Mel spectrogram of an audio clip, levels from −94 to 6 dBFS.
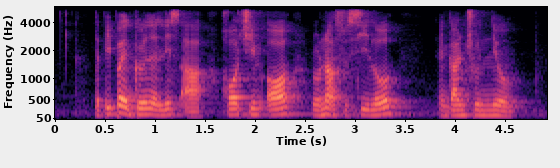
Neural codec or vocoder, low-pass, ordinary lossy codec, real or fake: none; 5.4 kHz; none; real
